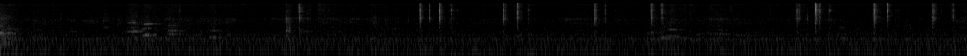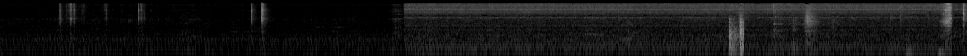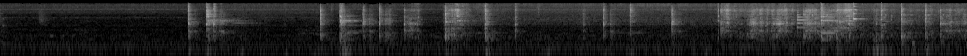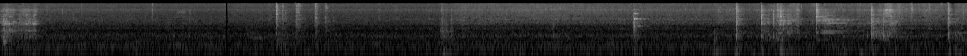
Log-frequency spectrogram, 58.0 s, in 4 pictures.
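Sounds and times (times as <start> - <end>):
onion sizzling in oil: 20.6 - 58.0
spoon scraping a pot: 31.8 - 32.9, 33.8 - 36.9, 37.7 - 44.3, 54.2 - 58.0.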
